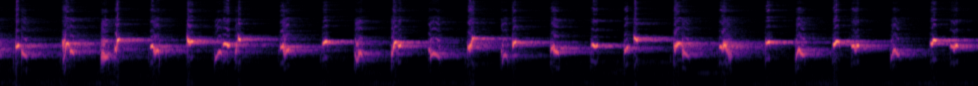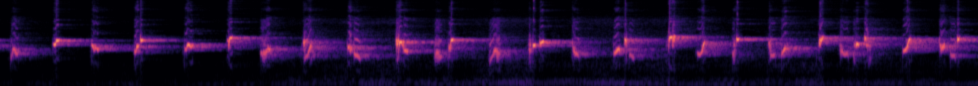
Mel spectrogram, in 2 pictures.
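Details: Continuous long rolling song of a sooty-headed bulbul, used as a lure so other bulbuls reply, steady stream of liquid whistled notes bouncing between higher and lower pitches, about two notes per second without pause.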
